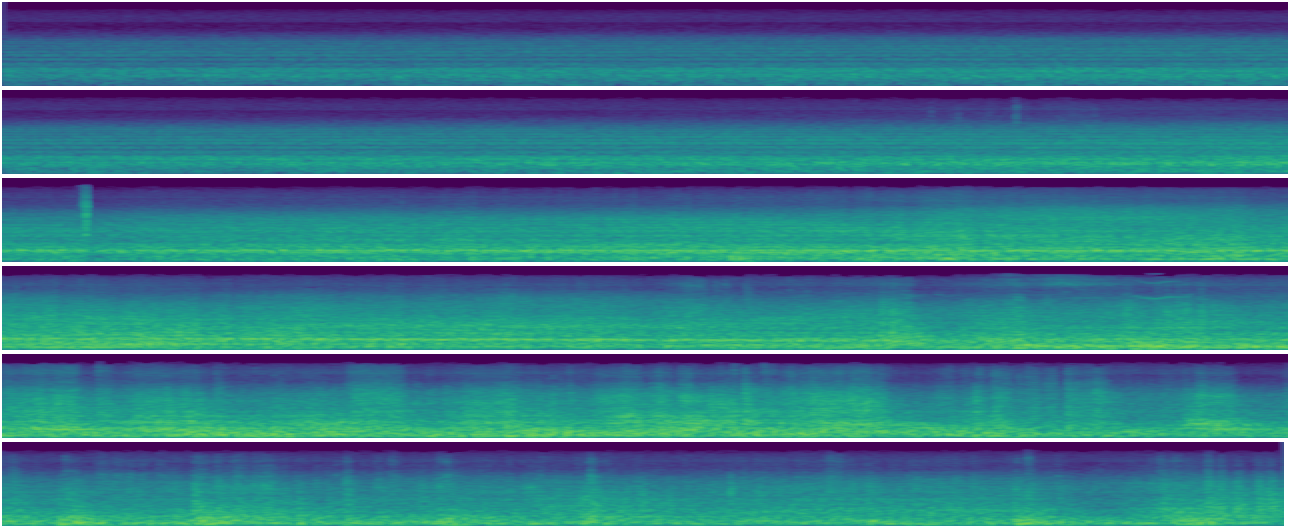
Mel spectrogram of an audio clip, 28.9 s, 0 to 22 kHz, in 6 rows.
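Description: Heavy freight train hauled by two 060-EA electric locomotives, approaching and passing. The sound grows steadily louder, and a tone dips in pitch as the locomotives go by about half-way through. Then the wagons rumble past with rapid clicks from the wheels.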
